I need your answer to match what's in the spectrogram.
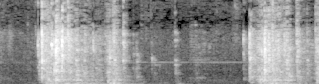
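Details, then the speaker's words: Scooter no-start with wiring ruled out, carb spray shot into the intake after removing the intake boot: two short cranking bursts with whirring starter and uneven catches, but it never runs; a fuel-related cause is suspected. "It definitely sounded like she wanted the crank, so we definitely know it's something."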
